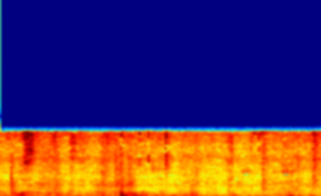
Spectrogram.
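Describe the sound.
A door shuts with one short, dull thud partway through, set against steady room noise and faint background voices.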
